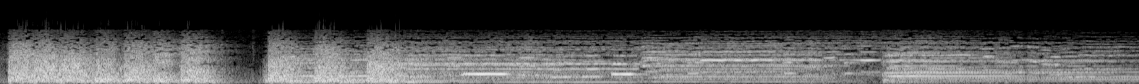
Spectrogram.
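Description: Gunshots going wild in a tense confrontation: a rapid volley of loud, sharp bangs, a brief pause, then a few more shots, after which sustained musical tones take over.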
